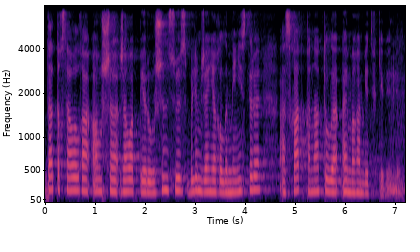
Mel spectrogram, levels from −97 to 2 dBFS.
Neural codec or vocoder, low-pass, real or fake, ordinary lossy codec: codec, 16 kHz, 4 kbps, FreqCodec, larger model; 7.2 kHz; fake; none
